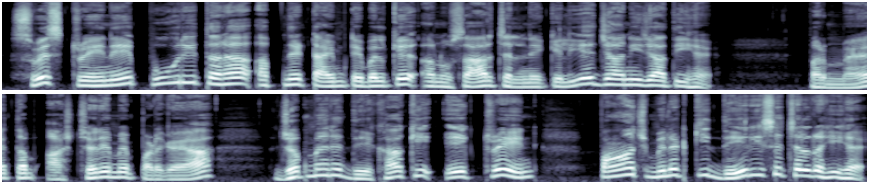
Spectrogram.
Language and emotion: Hindi, surprised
